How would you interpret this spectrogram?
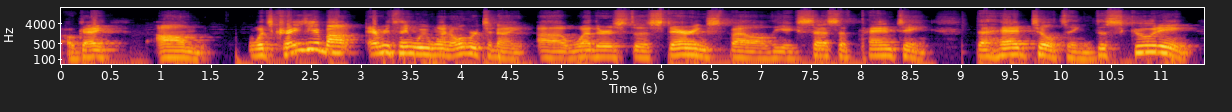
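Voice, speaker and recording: A man's voice: medium pitch, very animated, a little slow, sharp tone, slight background noise. A man hosting a casual livestream, talking straight to his viewers in a chatty way and often repeating words. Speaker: livestream host.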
